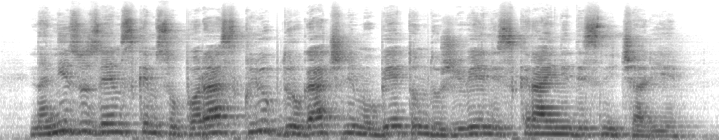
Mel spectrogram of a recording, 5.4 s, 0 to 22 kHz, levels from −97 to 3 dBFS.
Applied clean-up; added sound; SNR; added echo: none; none; none; reverberation time 0.3 s.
